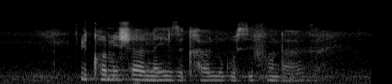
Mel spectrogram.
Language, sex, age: Zulu, female, 24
